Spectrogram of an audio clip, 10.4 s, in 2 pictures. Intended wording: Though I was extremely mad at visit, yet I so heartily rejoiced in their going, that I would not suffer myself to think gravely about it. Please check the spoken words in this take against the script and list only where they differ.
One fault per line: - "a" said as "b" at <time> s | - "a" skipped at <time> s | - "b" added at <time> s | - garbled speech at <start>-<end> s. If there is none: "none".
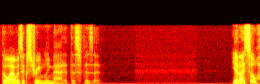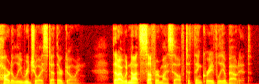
- "this" added at 1.4 s
- "in" said as "at" at 6.2 s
